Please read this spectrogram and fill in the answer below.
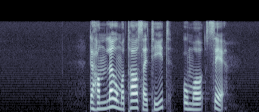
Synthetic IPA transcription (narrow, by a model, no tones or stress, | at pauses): d̪̥eːhɑnd̪ləʁʊmoːt̪ʰɑːsæɪt̪ʰiːd̪̥ | ʊmoːseː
